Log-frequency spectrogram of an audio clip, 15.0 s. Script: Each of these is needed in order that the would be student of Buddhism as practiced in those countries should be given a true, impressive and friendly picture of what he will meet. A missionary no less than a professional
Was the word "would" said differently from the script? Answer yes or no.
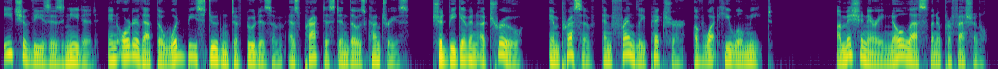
no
